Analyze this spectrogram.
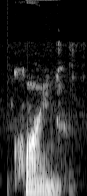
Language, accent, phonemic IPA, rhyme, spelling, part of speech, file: English, Southern England, /kwaɪn/, -aɪn, quine, noun / verb / adjective, LL-Q1860 (eng)-quine.wav
- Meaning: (noun) A program that produces its own source code as output; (verb) 1. To append (a text) to a quotation of itself 2. To deny the existence or significance of (something obviously real or important)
